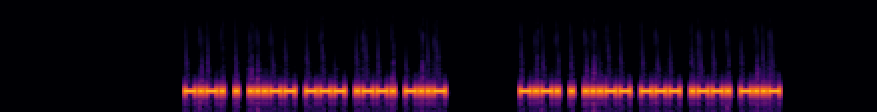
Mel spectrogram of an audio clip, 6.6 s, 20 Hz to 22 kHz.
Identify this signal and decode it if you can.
Morse code, heard as a keyed tone, about 46 wpm, 700 Hz. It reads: CE3OPX CE3OPX
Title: DXCC-100 Call Signs - 6 Characters - Repeated 2x - 45wpm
